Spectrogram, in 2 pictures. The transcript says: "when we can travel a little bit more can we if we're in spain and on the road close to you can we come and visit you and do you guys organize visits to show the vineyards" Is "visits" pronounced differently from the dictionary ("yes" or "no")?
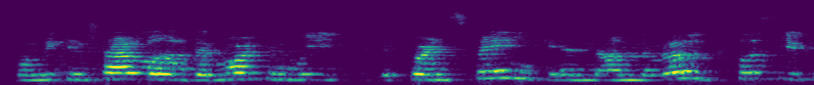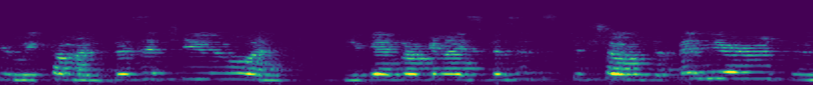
no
